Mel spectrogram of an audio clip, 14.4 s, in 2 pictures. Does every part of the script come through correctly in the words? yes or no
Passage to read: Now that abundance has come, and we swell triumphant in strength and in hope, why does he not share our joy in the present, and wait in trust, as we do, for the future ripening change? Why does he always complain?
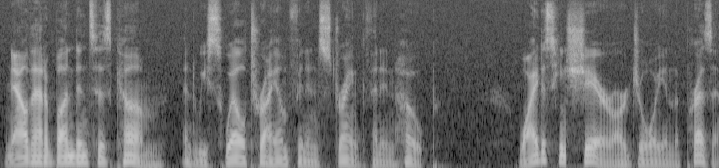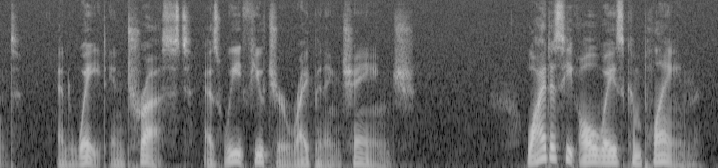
no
